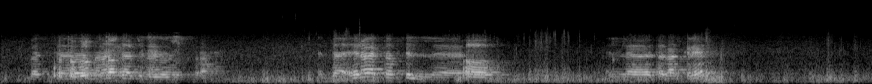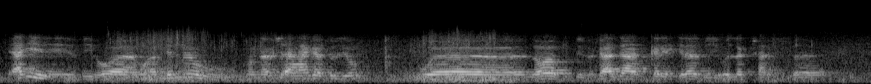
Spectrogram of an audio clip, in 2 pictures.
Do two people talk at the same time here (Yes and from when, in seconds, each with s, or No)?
Yes, from 0.5 s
